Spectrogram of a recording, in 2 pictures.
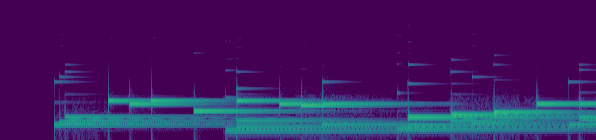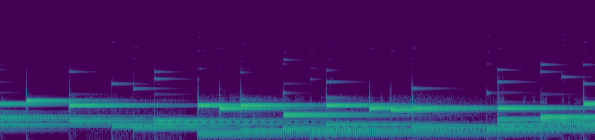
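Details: Gentle glockenspiel and marimba melody with ringing mallet notes in a slow lullaby-like pattern, starting after a half-second of silence, with no animal sounds.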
